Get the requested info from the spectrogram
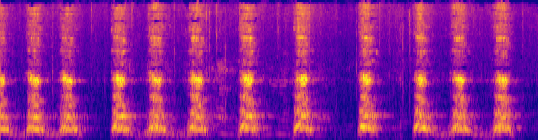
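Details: Tibetan Mastiff, a livestock guardian breed known in Nepal as Bhote Kukur, barking deep and hoarse in quick bursts of two or three, about ten barks within a few seconds, with short pauses between bursts.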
